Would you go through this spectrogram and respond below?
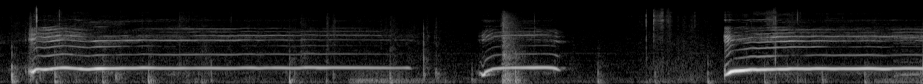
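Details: Indoor dog howling to sung Mickey Mouse tune, drawn-out flat howls that rise sharply at onset, one lasting about four seconds, with brief voice sounds and small knocks between them.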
